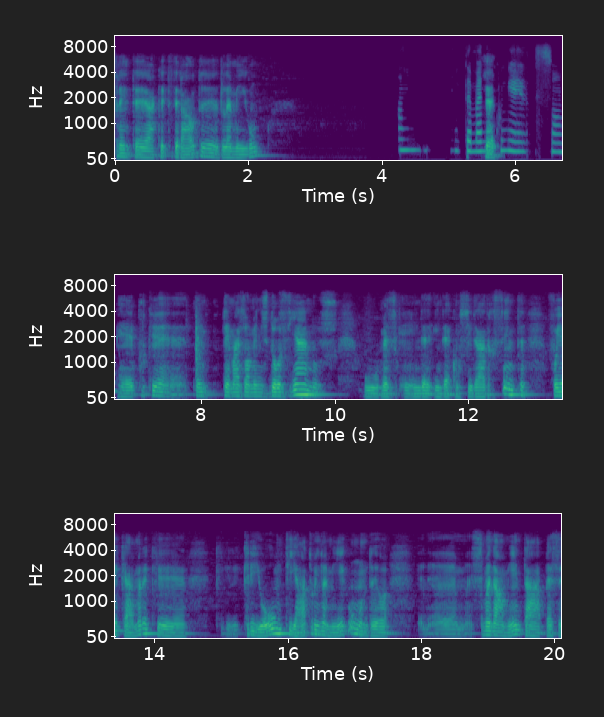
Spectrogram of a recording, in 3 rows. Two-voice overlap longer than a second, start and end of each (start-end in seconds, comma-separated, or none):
none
